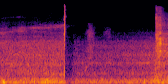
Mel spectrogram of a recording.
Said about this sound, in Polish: oczywiście słyszą Państwo, to kolejny pociąg, koleje mazowieckie przejeżdża przez stację Falenica.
